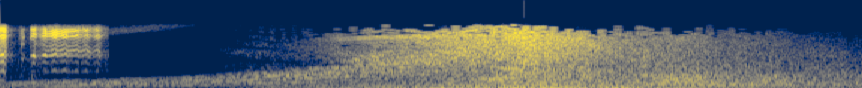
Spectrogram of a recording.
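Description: A brief, wavering goat bleat opens the sound, then is swallowed by a loud, rushing rumble that builds steadily and stays dense to the end, like a blast or a roaring whoosh.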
